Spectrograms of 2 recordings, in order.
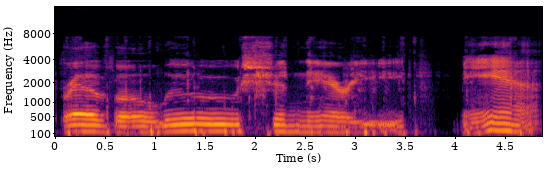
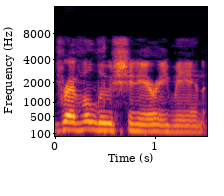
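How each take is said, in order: First: REVOLUTIONARY MAN stretched very slowly; drawn-out title. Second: Said in the usual way. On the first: Acted. Podcaster tries out a title, Revolutionary Man drawn out slowly. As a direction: linger on every syllable of Revolutionary, pause, then Man.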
